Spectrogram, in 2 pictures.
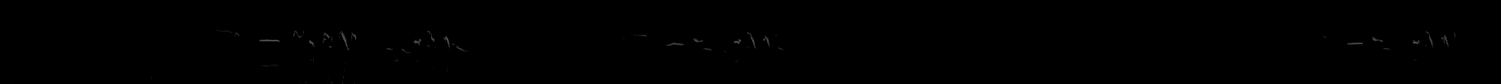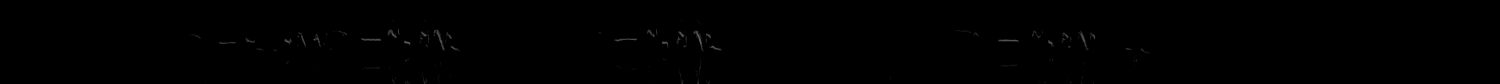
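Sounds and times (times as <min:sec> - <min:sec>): small bird chirping: 0:00.1 - 0:04.7, 0:06.2 - 0:07.9, 0:13.2 - 0:14.7, 0:16.9 - 0:19.6, 0:21.0 - 0:26.6.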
